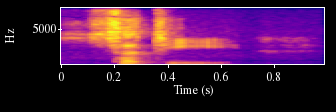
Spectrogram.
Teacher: In this phrase, SETI is pronounced SETI with the accent on the first syllable, SETI. And key is pronounced key as and trust as in English.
